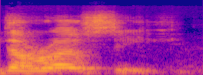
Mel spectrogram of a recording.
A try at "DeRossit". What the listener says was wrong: DeRossit. There's two T's. That's a sit. Is it an E or a T?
